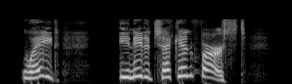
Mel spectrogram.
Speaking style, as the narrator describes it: she yells

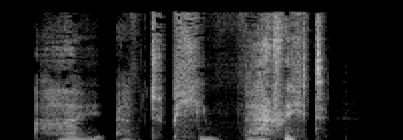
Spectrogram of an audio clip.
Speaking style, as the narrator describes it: Lydia leant in close and whispered

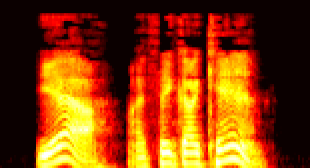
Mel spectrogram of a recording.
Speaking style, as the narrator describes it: I nervously told him

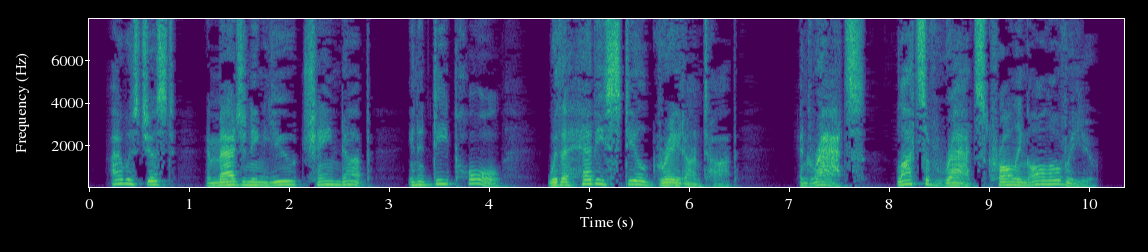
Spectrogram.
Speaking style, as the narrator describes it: answered in my nicest voice

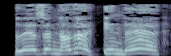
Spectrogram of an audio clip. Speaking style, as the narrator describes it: he yelled at Trent

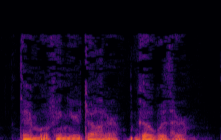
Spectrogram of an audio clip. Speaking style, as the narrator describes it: John whispered

